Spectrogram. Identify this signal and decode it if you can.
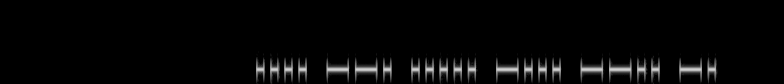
Morse code, heard as a keyed tone, about 17 wpm, 700 Hz. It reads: HG5BZN
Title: DXCC-100 Call Signs - 6 Characters - Repeated 3x - 17wpm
